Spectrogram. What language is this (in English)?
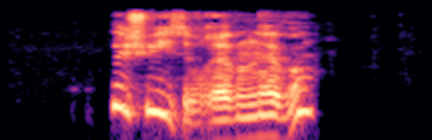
Kabyle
